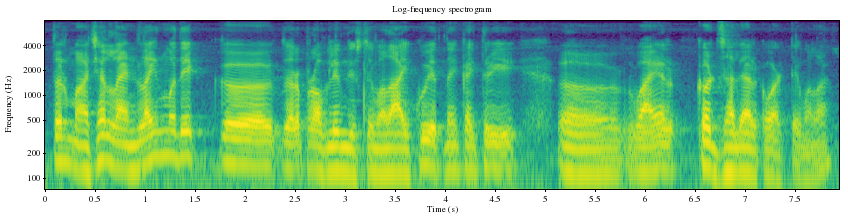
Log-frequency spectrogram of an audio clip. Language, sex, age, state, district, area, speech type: Marathi, male, 60+, Maharashtra, Kolhapur, urban, spontaneous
